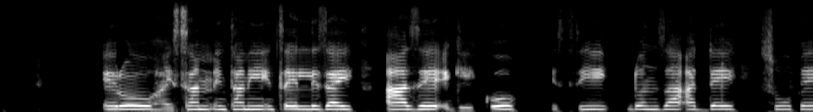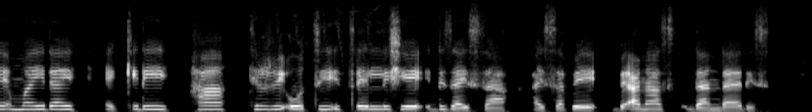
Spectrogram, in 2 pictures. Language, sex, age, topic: Gamo, female, 18-24, government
